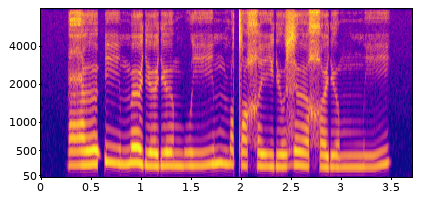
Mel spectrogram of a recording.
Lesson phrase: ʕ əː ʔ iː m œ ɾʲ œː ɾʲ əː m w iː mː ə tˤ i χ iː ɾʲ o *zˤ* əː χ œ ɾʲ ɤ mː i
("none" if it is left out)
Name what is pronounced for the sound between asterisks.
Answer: z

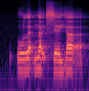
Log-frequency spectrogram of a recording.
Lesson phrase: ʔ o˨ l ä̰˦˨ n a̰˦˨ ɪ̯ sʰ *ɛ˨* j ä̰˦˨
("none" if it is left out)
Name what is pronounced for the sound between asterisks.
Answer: ɛ˨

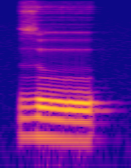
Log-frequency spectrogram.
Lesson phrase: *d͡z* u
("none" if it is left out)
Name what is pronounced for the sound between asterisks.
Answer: ð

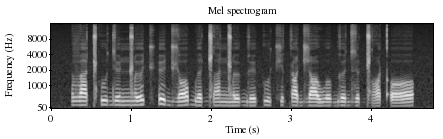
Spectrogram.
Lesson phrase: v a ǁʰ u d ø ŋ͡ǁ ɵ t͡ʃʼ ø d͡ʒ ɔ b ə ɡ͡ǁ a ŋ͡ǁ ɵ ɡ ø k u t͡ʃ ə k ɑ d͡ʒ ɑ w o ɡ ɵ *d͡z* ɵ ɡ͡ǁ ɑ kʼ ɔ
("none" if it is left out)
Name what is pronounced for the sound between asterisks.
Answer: d͡z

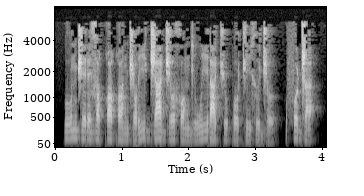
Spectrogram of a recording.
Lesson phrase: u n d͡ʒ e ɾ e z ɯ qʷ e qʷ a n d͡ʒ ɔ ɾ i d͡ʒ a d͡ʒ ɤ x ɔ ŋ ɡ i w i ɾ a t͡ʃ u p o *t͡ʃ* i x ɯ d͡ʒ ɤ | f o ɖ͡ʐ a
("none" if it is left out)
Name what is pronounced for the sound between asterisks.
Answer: t͡ʃ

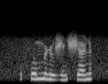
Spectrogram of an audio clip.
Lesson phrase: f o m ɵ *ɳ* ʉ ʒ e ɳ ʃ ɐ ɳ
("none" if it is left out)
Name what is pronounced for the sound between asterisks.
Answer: ɳ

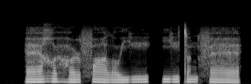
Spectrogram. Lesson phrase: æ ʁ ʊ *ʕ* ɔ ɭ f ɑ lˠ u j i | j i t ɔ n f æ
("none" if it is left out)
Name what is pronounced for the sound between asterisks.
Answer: ɦ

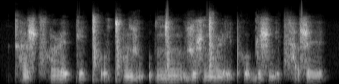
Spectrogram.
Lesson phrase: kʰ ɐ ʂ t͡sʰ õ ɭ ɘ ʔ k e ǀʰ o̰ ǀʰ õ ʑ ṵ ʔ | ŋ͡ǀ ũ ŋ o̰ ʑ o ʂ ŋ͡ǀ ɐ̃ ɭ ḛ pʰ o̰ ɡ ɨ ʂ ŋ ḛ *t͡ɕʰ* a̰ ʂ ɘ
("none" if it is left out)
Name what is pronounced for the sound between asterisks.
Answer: t͡sʰ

